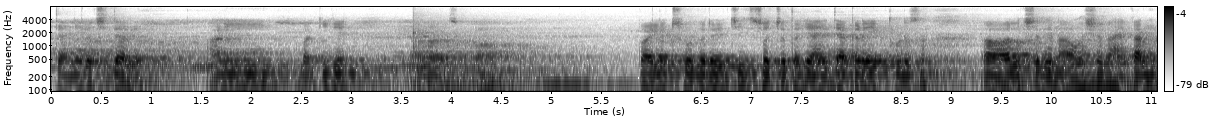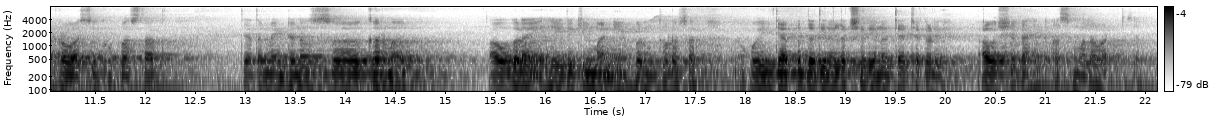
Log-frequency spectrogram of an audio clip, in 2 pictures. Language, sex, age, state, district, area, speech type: Marathi, male, 18-30, Maharashtra, Osmanabad, rural, spontaneous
